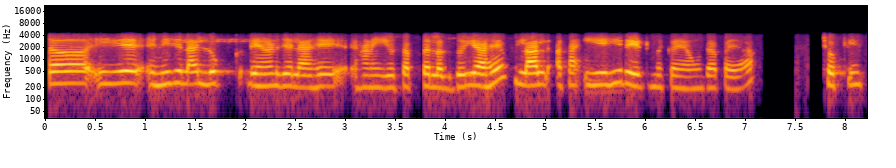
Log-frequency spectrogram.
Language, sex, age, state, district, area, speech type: Sindhi, female, 30-45, Uttar Pradesh, Lucknow, urban, conversation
